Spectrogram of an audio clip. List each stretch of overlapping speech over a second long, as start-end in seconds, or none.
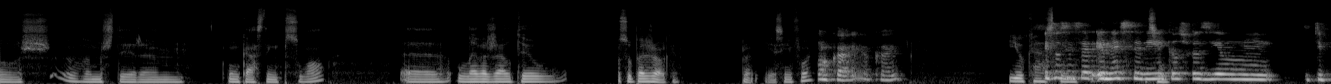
none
